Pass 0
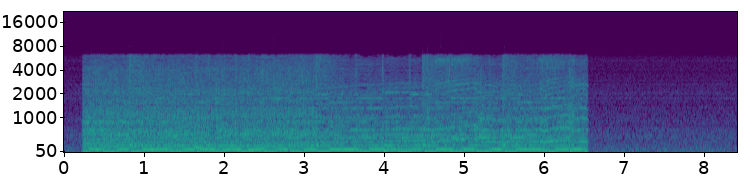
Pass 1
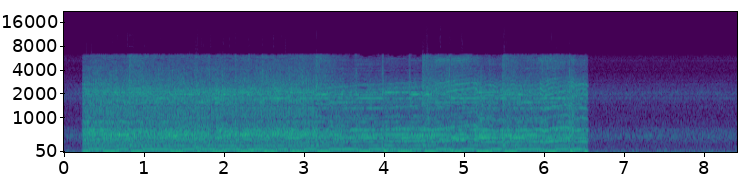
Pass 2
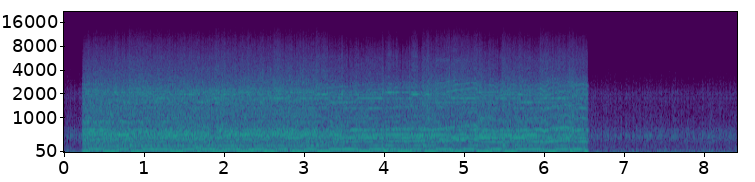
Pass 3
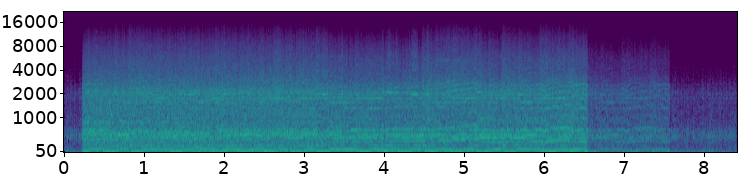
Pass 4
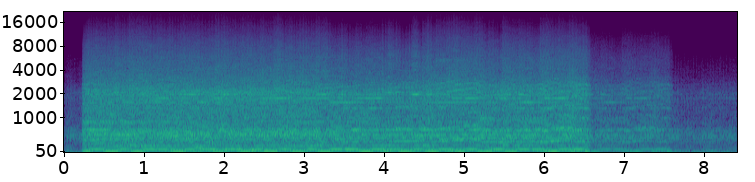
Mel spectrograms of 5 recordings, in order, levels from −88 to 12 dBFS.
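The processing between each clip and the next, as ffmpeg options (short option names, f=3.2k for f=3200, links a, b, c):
-af "equalizer=f=125:t=o:w=1:g=-11,equalizer=f=250:t=o:w=1:g=-8,equalizer=f=500:t=o:w=1:g=5,equalizer=f=1k:t=o:w=1:g=-7,equalizer=f=2k:t=o:w=1:g=9,equalizer=f=4k:t=o:w=1:g=-5,volume=3dB"
-af "acrusher=bits=9:dc=4:mix=0:aa=0.000001,asoftclip=type=tanh:threshold=-30.5dB,adynamicsmooth=sensitivity=5.5:basefreq=1.1k"
-af "aecho=1:1:1026:0.224,volume=5.5dB"
-filter_complex "[0:a]asplit=2[a][b];[b]asoftclip=type=tanh:threshold=-33dB,volume=-4.5dB[c];[a][c]amix=inputs=2:normalize=0,asplit=2[d][e];[e]adelay=35,volume=-3dB[f];[d][f]amix=inputs=2:normalize=0,volume=1.5dB"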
